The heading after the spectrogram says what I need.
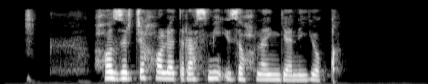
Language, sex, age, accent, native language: Uzbek, female, 19-29, Toshkent shahri, Uzbek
